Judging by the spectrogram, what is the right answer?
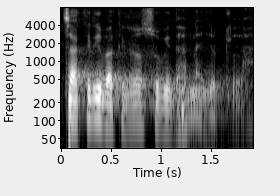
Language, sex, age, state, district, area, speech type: Odia, male, 45-60, Odisha, Boudh, rural, spontaneous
